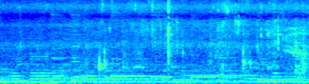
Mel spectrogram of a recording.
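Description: Mustard seeds, peanuts and urad dal sautéing in hot oil in a pan for South Indian seasoned rice, a soft continuous sizzle with faint scattered crackles and pops, close and quiet, no voices.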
